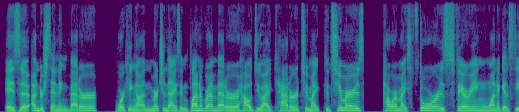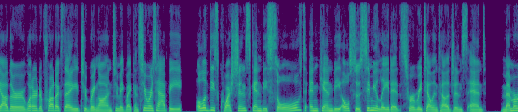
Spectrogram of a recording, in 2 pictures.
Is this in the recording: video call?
no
